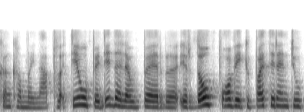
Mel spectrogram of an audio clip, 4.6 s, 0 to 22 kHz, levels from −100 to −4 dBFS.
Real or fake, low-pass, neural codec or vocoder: fake; 7.2 kHz; codec, 16 kHz, about 1 kbps, DyCAST, with the encoder's durations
